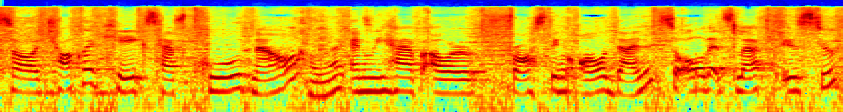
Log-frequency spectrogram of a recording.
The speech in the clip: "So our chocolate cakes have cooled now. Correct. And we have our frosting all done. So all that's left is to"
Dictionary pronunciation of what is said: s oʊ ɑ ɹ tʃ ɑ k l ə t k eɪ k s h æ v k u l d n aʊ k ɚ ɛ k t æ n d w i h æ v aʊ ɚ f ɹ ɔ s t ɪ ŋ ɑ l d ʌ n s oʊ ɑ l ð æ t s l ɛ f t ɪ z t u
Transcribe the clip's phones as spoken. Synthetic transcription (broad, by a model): s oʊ tʃ ɑ k l ə t k eɪ k s h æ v k u l d n aʊ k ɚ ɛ n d w i h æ v aʊ ɚ f ɹ ɔ s t ɪ ŋ ɑ l d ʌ n s oʊ ɑ l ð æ t s l ɛ f t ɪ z t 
